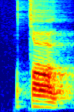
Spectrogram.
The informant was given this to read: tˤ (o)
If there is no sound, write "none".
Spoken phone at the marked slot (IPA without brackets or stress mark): o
